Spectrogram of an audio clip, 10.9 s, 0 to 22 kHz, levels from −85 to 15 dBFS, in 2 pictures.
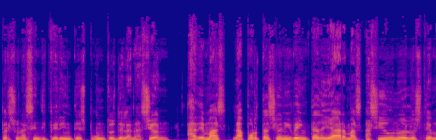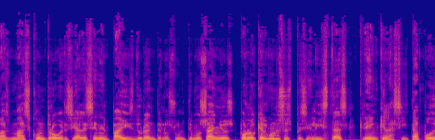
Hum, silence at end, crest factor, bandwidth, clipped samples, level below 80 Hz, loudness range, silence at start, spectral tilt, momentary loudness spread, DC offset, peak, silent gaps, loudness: none; 0 s; 18 dB; 20 kHz; under 0.1%; -58 dBFS; 3 LU; 0.05 s; -5.5 dB/octave; 8 LU; under 0.1%; -2 dBFS; none; -21 LUFS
